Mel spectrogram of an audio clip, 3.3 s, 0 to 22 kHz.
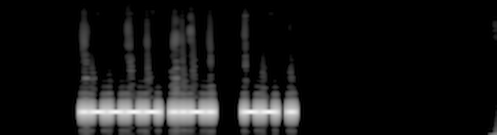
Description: Morse code, heard as a keyed tone, about 40 wpm, 700 Hz. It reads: 1F ME
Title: Field Day Exchanges Encore - 40wpm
